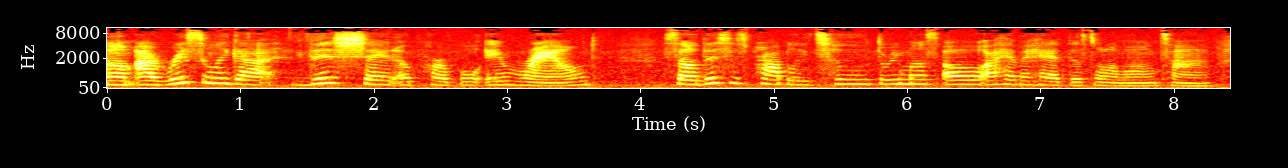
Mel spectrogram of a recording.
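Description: A woman at a fairly slow pace with lively intonation over light background noise. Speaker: lifestyle vlogger. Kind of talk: casual vlog chat. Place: home room.

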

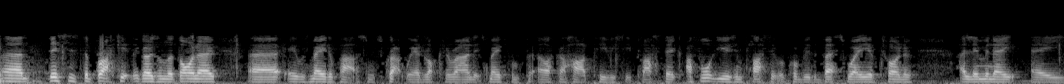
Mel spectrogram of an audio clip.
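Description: Talking very fast, a man keeps his intonation fairly even. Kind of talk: casual tutorial show-and-tell. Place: garage. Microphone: phone near.

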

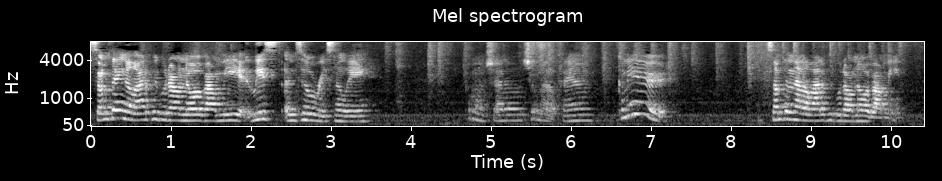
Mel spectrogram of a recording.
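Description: With an American accent, the speaker moves at a moderate pace with long, frequent pauses and ordinary pitch variation, against audible room echo and light background noise. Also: woman. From St. Louis, Missouri, US. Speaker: YouTuber. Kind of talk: vlog monologue to camera. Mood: relaxed, friendly. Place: home room. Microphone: phone near.

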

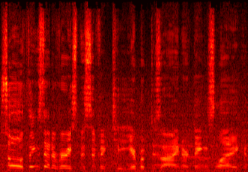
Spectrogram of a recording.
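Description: A man speaks at a fairly quick pace with music playing behind him, the sound dry with no echo. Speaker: guest. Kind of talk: interview answer. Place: hall. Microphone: lapel.

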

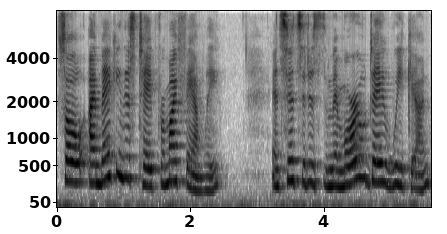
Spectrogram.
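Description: A woman's high voice with lively intonation at a fairly slow pace. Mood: warm, patriotic. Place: home room. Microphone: phone near.

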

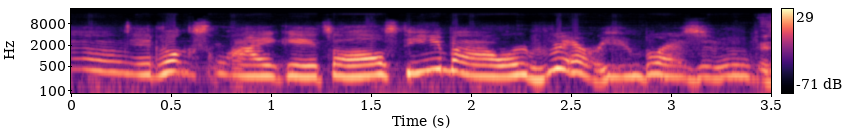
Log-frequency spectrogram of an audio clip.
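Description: A put-on character voice, female-sounding and high-pitched, at a moderate pace over light background noise. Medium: game stream. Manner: earnest, careful, explanatory.

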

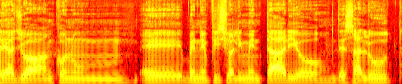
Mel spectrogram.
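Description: The man's voice has a dry sound with no echo. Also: quiet background. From Colombia, Bogotá. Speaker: rapper. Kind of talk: radio interview. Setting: studio. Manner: hesitant, many fillers. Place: studio. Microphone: studio mic.

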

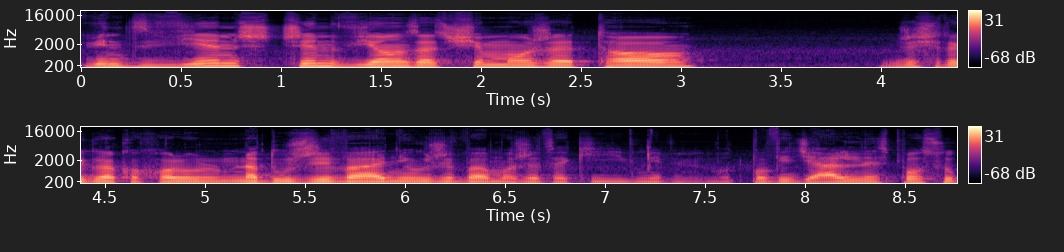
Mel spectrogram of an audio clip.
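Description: A man with a Polish accent speaks at medium pitch with ordinary pitch variation. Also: moderate pace, big swings in loudness. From Poland. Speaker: podcaster. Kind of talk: personal monologue. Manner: halting.

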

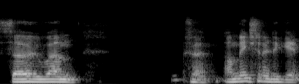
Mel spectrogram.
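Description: A man speaks somewhat breathily against a quiet background. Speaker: Buddhist dharma teacher. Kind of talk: dharma talk. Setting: video call. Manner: halting with filler words.

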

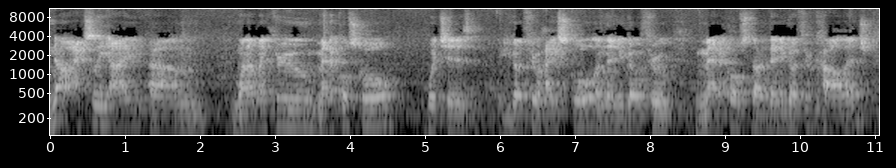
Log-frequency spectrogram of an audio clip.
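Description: A man with fairly even intonation, amid light background noise and audible room echo. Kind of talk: interview answer. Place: hall.

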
